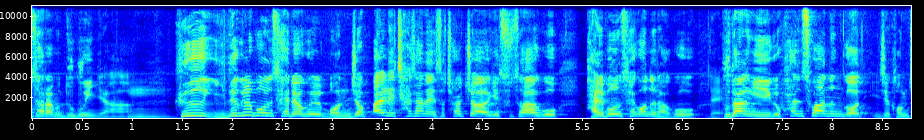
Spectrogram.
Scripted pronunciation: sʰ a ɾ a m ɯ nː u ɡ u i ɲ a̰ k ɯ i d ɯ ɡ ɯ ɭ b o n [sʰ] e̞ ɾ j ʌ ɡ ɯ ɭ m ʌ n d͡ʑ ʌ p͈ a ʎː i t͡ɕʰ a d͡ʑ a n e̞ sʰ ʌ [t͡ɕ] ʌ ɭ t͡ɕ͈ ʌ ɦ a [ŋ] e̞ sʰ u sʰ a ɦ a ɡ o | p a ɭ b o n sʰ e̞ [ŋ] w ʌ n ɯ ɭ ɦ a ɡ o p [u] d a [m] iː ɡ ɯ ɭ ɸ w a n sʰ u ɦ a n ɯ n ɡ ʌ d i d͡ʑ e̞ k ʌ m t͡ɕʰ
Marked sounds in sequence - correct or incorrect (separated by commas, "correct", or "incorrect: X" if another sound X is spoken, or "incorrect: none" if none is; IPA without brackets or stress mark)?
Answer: correct, incorrect: t͡ɕʰ, incorrect: ɡ, incorrect: ɡ, correct, incorrect: ŋ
